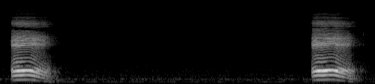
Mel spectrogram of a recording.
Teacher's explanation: this combined vowel is to have this swing there okay so we don't want to say a right we want to chop that tail off and we want to go air now these particular combined vowels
